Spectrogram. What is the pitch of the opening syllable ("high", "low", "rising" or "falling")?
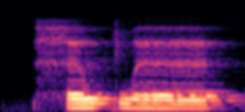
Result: rising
